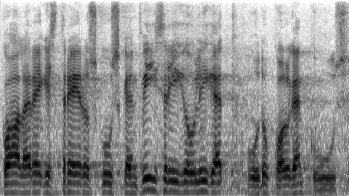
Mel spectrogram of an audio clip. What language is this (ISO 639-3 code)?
est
